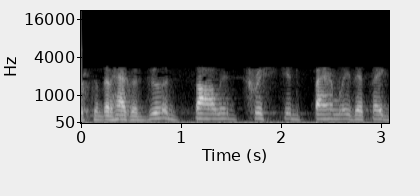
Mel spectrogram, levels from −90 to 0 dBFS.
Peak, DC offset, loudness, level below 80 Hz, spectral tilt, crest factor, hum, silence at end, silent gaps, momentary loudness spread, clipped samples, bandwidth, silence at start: -8 dBFS; 0.4%; -29 LUFS; -60 dBFS; -13 dB/octave; 20 dB; none; 0 s; none; 12 LU; under 0.1%; 2.9 kHz; 0 s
